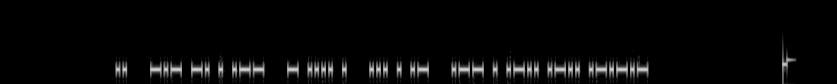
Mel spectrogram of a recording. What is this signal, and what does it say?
Morse code, heard as a keyed tone, about 36 wpm, 700 Hz. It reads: I KNEW THE SEA WELL.
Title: Sentences from Top 1000 Words - Review Part 1 - 35wpm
